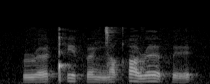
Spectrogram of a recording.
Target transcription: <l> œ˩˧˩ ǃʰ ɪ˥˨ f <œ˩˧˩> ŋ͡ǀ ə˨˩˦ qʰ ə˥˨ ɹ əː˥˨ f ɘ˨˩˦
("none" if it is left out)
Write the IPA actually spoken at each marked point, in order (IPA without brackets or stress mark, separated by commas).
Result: ɹ, œ˩˧˩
